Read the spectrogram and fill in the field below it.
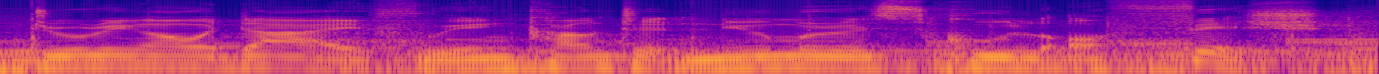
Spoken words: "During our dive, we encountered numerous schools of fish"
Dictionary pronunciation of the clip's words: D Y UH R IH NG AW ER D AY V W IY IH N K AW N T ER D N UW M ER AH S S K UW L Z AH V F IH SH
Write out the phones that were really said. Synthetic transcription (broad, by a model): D Y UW R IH NG AW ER D AY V W IY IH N K AW N T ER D N UW M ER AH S S K UW L AH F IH SH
